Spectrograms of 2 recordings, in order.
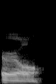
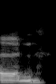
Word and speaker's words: Earl: Yeah, my Thai nickname would be Earl. Earl? Earl, yeah. I like that. And the Thai way of pronouncing it would be earn. Okay. Like nice. Earning money, earn.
